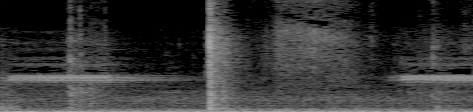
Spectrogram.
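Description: Fire alarm sounding a long, steady, high-pitched beep at the start, then pausing for over a second. A couple of sharp taps fall in the pause, the louder one about a second in.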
